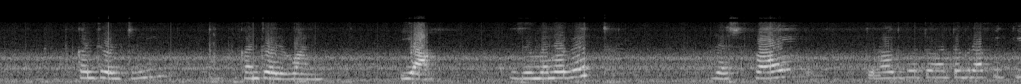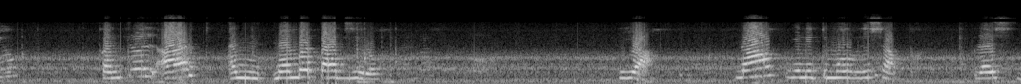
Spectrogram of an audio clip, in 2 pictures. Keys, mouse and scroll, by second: 0.4 ctrl+KP_3, 2.2 ctrl+KP_1, 4.2-6.0 scroll up 10, 6.0 scroll down 5, 7.3 KP_5, 9.8 scroll up 2, 10.5-10.9 scroll down 1, 15.8-16.6 scroll down 6, 16.5-17.3 scroll up 5.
